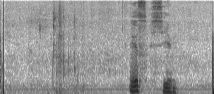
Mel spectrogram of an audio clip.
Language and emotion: Russian, neutral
